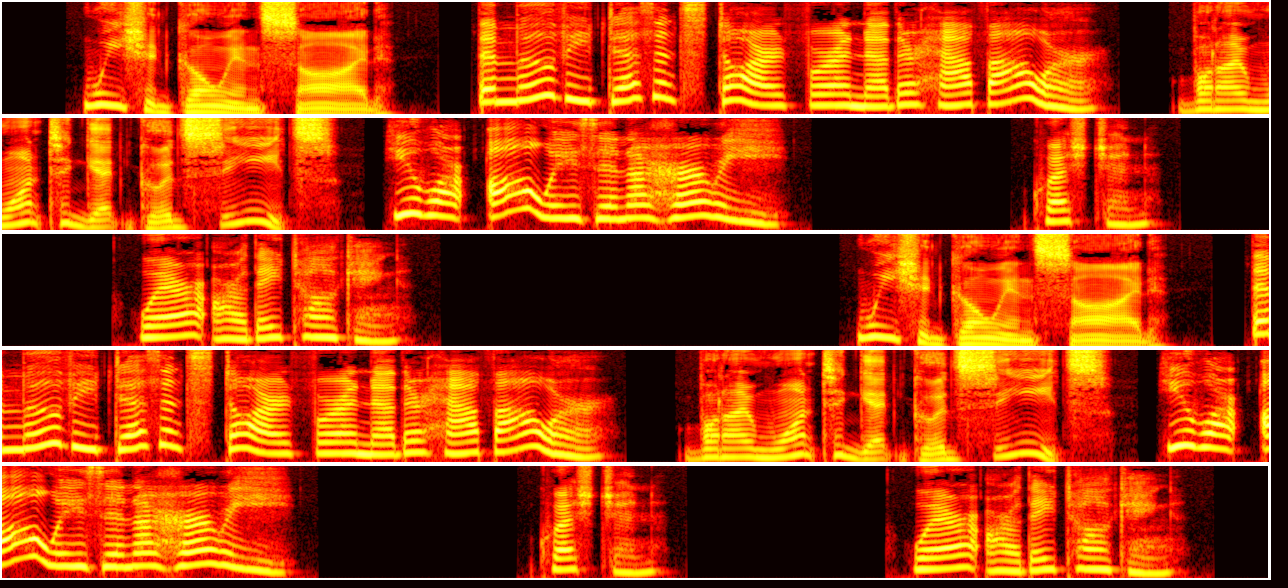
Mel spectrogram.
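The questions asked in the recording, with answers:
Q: Where are they talking?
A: At a movie theater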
